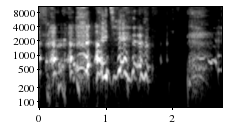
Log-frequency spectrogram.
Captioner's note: laughs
